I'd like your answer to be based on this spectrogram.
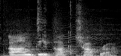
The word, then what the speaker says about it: Deepak Chopra: Deepak Chopra.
